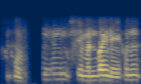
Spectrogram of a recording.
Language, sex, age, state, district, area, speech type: Bodo, male, 60+, Assam, Udalguri, rural, conversation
